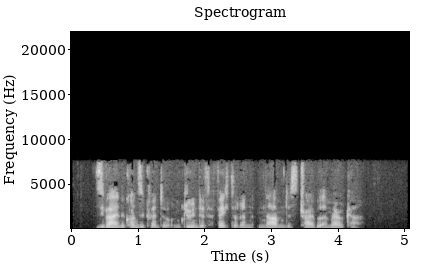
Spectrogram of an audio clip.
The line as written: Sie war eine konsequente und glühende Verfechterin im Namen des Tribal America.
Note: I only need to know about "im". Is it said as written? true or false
true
